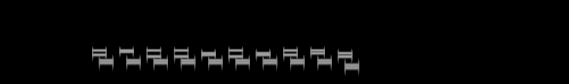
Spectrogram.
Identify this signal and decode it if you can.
Multi-frequency trunk signalling (R2, with the far end's replies), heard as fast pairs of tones, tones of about 140 ms. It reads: 8077373892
